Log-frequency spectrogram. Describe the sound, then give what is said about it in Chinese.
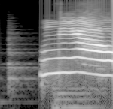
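A cat gives a single drawn-out, gentle meow while rubbing against a person's leg. The meow starts after a brief pause, rises slightly in pitch and holds steady with a clear, tonal quality. No one speaks. “那个黑影反而径直冲到他的脚边，贴着他的腿蹭来蹭去，同时轻轻的叫道”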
